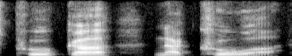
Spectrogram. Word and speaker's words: Puka Nacua: I know it's I, how you pronounce it. it. It's Puka Nacua.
